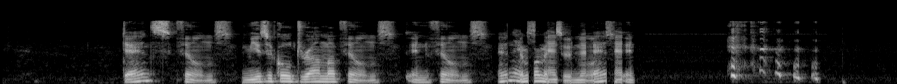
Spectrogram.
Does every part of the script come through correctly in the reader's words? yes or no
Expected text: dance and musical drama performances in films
no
